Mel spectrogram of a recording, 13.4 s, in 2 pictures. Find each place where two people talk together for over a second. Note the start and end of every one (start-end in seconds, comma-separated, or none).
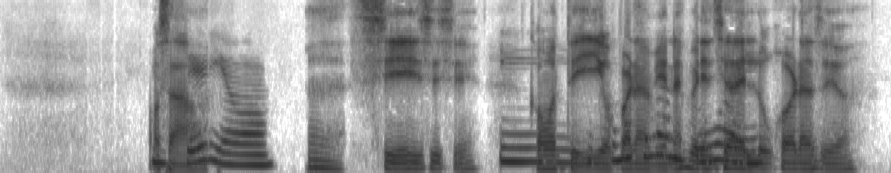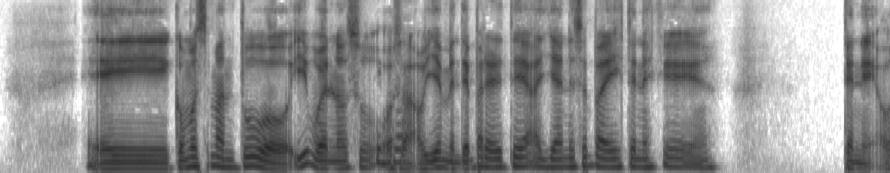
4.0-5.8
